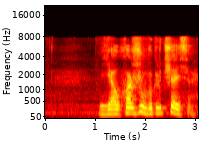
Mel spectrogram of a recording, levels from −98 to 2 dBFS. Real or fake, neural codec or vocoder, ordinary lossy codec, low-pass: real; none; none; none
